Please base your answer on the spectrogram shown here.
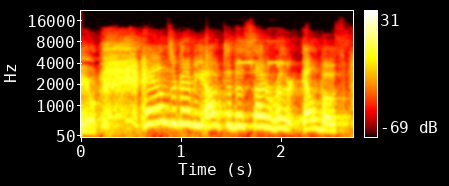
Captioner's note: timer beeps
